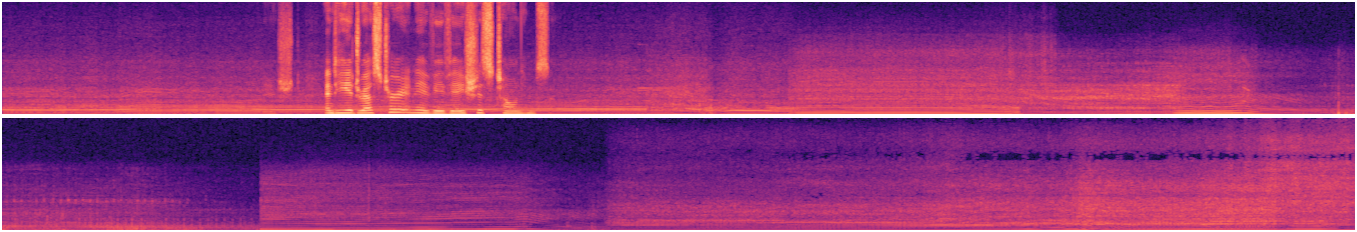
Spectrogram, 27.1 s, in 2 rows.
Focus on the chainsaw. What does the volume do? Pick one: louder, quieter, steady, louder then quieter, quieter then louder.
quieter then louder.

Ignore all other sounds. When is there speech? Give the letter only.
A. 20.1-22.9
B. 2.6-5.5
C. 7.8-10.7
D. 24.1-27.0
B.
